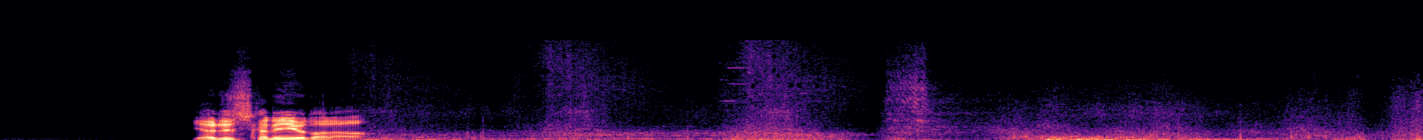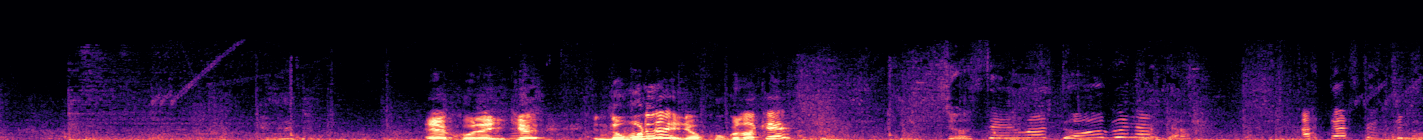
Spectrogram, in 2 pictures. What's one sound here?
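Blades swish and clash in a fast fight.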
